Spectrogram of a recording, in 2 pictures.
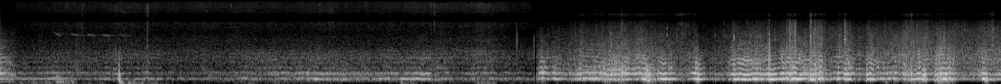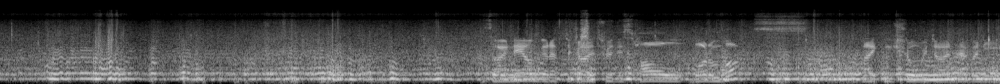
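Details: Buzzing of honey bees in a beekeeper's apiary: a softer hum for about five seconds, then a sudden swell into a loud, dense, continuous drone as many bees fly close, with whining fly-bys near the end.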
